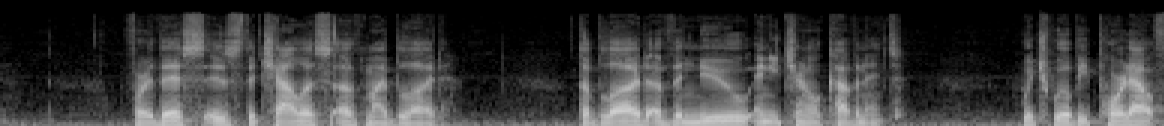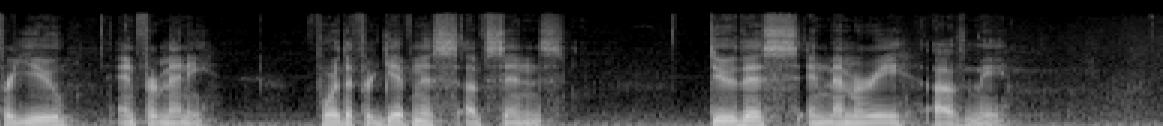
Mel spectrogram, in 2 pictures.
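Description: A man speaks quietly and steadily into a microphone, in short phrases.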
